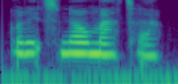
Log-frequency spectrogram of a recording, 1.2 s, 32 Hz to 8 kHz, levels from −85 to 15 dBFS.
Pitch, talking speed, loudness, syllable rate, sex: 235 Hz, 200 wpm, -15 LUFS, 4.9 syllables/s, female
